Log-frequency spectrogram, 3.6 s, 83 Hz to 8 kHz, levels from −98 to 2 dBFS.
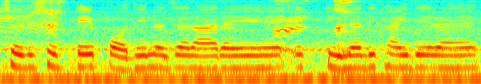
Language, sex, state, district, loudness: Hindi, female, Chhattisgarh, Raipur, -16 LUFS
